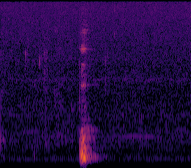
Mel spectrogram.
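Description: A dog gives a short, loud bark.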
